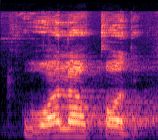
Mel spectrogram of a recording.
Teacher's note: یہاں پر قاف میں قلقلہ ہوگا، قاف کو پر پڑھیں گے کیونکہ یہ حروف مستعلیہ میں سے ہے، اور دال میں قلقلہ ہوگا۔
